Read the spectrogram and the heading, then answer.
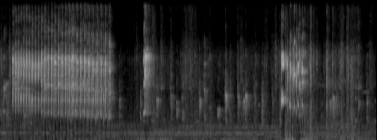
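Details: Breeding pair of caged lovebirds giving about two seconds of shrill, rapid, buzzy chattering. Short sharp squawks follow near the third and sixth seconds, with quieter scratchy chirps and faint wing flutter between them.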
